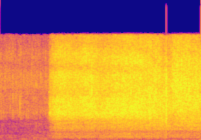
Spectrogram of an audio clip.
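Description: A splash of water sizzles in a hot covered pan of roasting red mullet fillets, a sudden bright hiss that starts abruptly and holds steady and loud to the end.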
